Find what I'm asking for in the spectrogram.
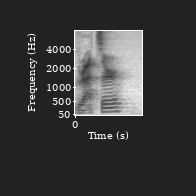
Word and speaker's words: Grätzer: I did notice that there is, like, a preferred German word pronounced Grätzer. Grätzer. So that's a little bit easier to look and see. It's as opposed to Grodzicka.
